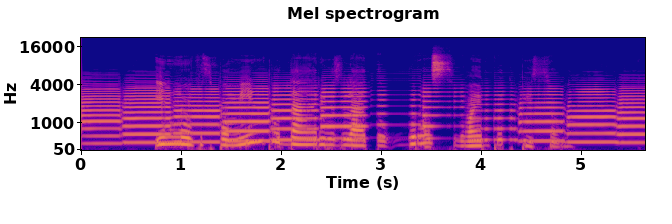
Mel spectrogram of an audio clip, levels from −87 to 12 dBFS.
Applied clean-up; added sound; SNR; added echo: neural mask model RNNoise.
